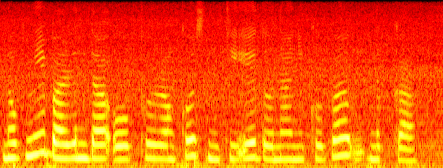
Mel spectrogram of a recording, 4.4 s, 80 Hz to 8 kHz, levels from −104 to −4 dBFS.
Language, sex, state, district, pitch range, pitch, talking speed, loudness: Garo, female, Meghalaya, South Garo Hills, 235-260 Hz, 245 Hz, 80 wpm, -20 LUFS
